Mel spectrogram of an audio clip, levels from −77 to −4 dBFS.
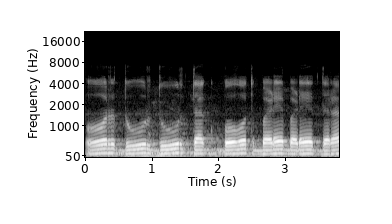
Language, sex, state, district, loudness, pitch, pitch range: Hindi, male, Delhi, New Delhi, -12 LUFS, 120 Hz, 115-130 Hz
